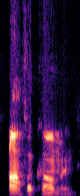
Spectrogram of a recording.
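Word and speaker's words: afikoman: So the actual things that Jesus did, like when we celebrate communion, that was the how do you pronounce it? Ophicomen? – Yeah, Ophicomen. Yeah.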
